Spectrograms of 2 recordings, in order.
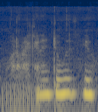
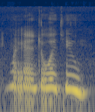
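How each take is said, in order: First: Soft unvoiced whisper to the cat. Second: High soft sing-song question. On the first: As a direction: breathe it out as a secret. Repeated as whisper. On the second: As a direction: coo it at the cat. Fond scolding of cat, high. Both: Real, not acted.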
